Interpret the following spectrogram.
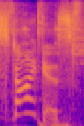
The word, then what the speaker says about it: Stigers: Curtis Stigers rhymes with tigers and he knows everything.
